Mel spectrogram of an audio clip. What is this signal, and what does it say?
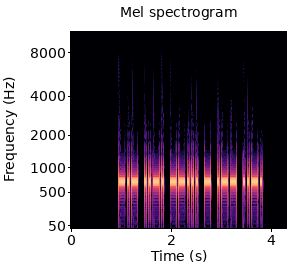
Morse code, heard as a keyed tone, about 28 wpm, 700 Hz. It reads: KF7TWF
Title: USA Call Signs - 6 Characters - Repeated 3x - 28wpm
